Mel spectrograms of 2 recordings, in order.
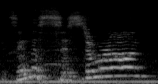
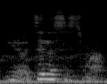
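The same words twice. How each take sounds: First: Higher "It's in the system wrong?" with a rising question on "wrong"; incredulous echo. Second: Fast, matter-of-fact rattle; brisk nurse. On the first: Repeating the nurse's excuse back to her, incredulous. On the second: Nurse explaining the record error, fast and offhand. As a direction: rush through it like a routine excuse. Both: Retold or imitated.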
